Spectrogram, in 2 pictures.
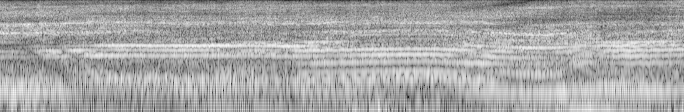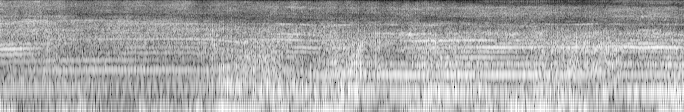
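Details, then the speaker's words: RC helicopter rotor heard during rolls, note swooping up and down with a raspy, buzzy, dirty edge instead of a crisp clean chop; blades out of track. "sounds pretty dirty doesn't it [Music] vistara it's not a crisp clean blade noise you know when you roll your helicopter you know the helicopter should sound crisp clean this shouldn't have any weird like lasting sound"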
